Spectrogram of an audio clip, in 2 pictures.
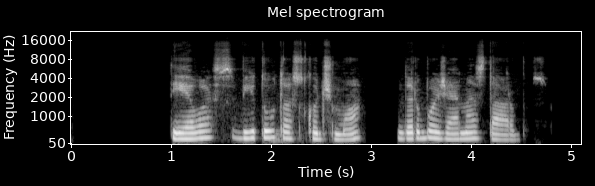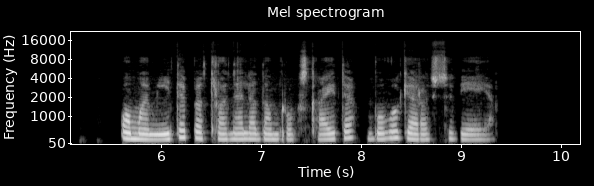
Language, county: Lithuanian, Šiauliai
